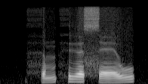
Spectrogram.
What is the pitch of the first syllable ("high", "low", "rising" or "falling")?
rising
